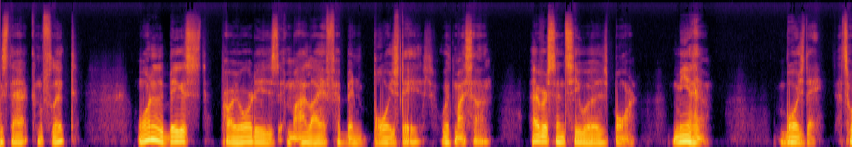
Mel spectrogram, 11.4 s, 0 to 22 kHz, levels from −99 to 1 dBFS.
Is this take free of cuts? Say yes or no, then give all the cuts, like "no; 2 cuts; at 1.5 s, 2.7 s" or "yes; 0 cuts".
yes; 0 cuts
